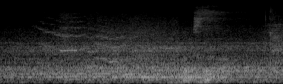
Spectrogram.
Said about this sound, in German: Im Zug ist um diese Uhrzeit schon nicht mehr viel los. Nur in einem Sechsabteil ist noch Licht.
